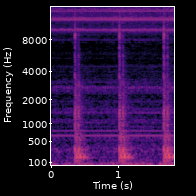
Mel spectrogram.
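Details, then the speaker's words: Newly installed garage heater at start-up: crisp even clicks roughly every two-thirds of a second over a faint hum as the dosing pump meters fuel before it fires; normal fuel pump clicking. "That's the pump. You can hear clicking. Pumping the fuel."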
